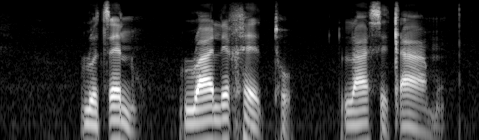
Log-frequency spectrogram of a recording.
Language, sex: Tswana, male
